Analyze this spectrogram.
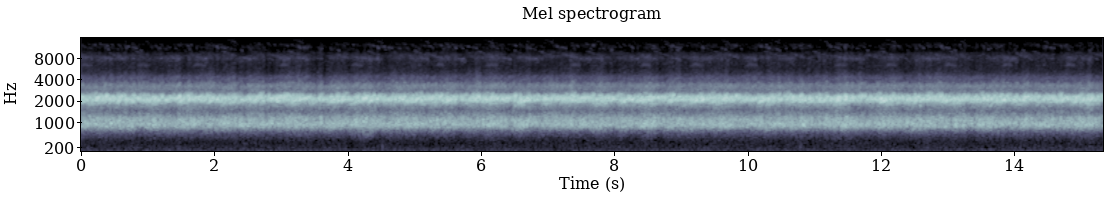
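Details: A steady, high-pitched chorus of many frogs calling together at a pasture pond for horses, recorded on a Zoom 6, droning evenly without pause and with no other sounds.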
